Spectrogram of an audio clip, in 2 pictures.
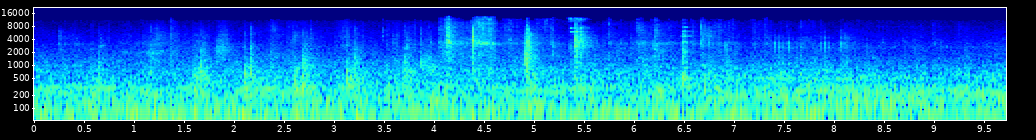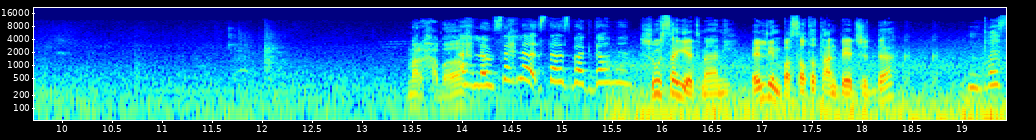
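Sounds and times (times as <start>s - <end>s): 
steady low noise: 0.0s - 19.4s
door creaking open: 3.9s - 8.4s, 11.6s - 12.4s
speech: 13.5s - 18.5s, 19.1s - 19.4s.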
